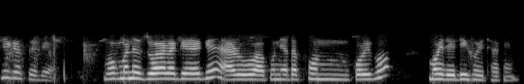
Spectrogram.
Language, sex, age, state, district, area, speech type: Assamese, female, 30-45, Assam, Goalpara, urban, conversation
